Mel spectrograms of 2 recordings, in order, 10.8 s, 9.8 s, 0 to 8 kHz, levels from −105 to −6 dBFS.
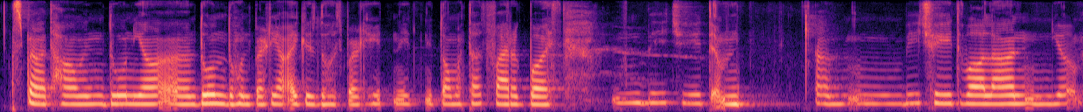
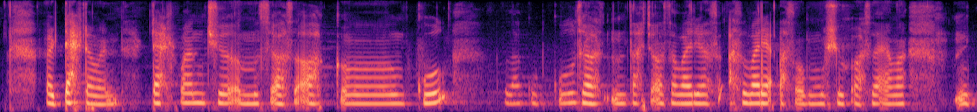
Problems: low volume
